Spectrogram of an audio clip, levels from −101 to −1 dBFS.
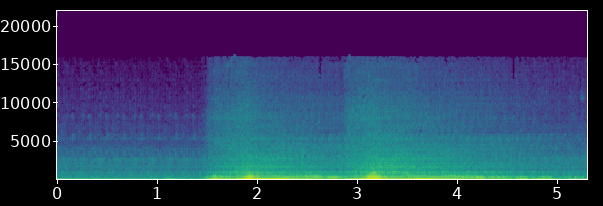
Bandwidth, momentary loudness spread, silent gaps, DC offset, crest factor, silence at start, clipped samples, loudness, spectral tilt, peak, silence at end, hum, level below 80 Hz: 9.6 kHz; 23 LU; none; under 0.1%; 18 dB; 0 s; under 0.1%; -18 LUFS; -8.5 dB/octave; 0 dBFS; 0 s; none; -36 dBFS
